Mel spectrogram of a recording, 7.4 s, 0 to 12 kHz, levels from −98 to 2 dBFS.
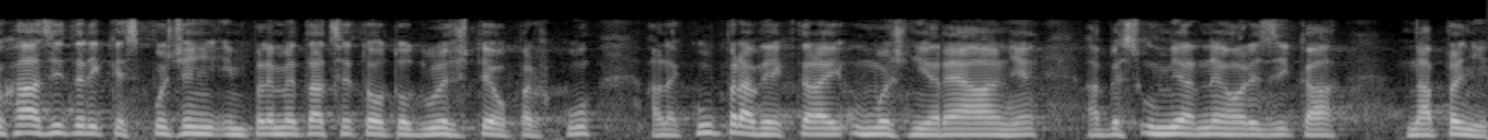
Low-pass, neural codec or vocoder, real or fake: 7.2 kHz; codec, 16 kHz, 8 kbps, FunCodec, trained on LibriTTS, 25 frames a second; fake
